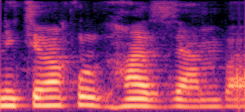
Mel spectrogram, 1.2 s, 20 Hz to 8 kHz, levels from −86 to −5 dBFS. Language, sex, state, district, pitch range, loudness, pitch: Bhojpuri, female, Uttar Pradesh, Ghazipur, 180-205 Hz, -16 LUFS, 190 Hz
